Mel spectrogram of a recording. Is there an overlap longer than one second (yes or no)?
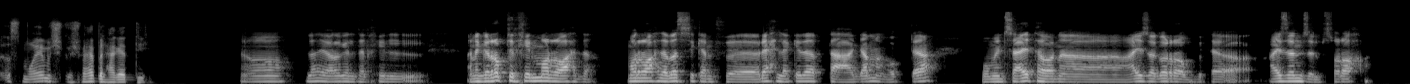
no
